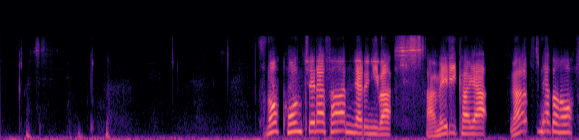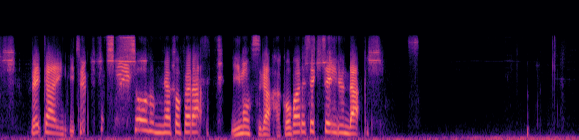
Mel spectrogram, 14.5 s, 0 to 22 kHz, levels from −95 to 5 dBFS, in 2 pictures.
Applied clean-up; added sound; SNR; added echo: neural diffusion model UNIVERSE++.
